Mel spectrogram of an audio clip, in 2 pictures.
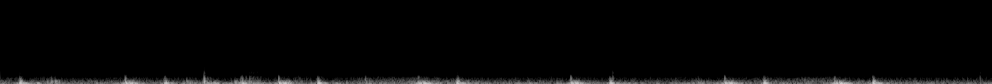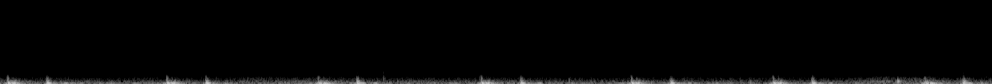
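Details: Slowed stethoscope recording of an adult's own heart at the mitral area, lying on their back: deep repeated thumps over a low rumble; no diagnosis given.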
